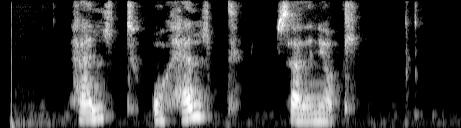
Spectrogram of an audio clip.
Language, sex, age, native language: Icelandic, male, 50-59, Icelandic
